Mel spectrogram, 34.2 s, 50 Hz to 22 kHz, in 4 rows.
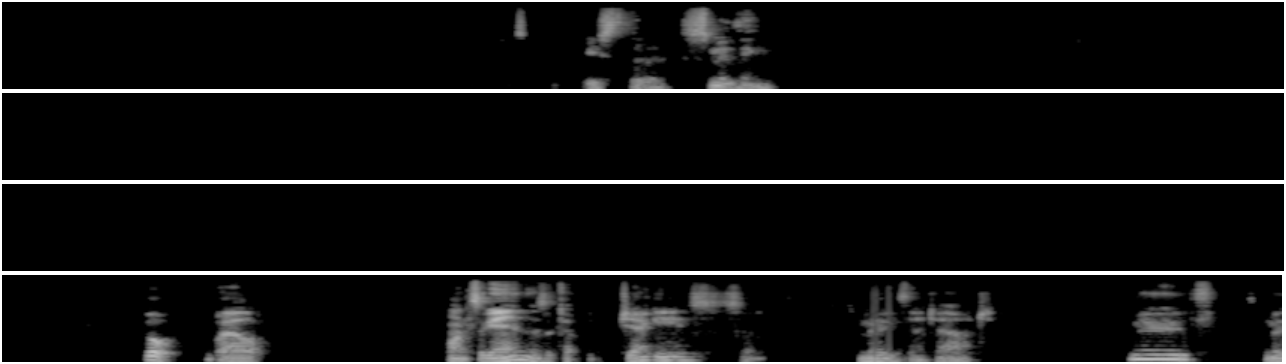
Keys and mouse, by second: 1.6 right click, 1.8 s, 2.2 click, 7.1 right click, 7.3 s, 8.3 click, 9.3 right click, 9.4-10.1 typing, 11.0 right click, 11.2 s, 12.0 right click, 12.0 s, 13.1 s, 13.2 right click, 13.4 q, 14.6 click, 16.8 right click, 16.9-17.6 typing, 18.4 click, 21.3-22.3 typing, 21.3 right click, 21.8 right click, 23.5 click, 25.6 right click, 26.0 q, 27.1 click, 27.6-28.8 typing, 27.8 right click, 29.4 click, 31.3 right click, 31.4 w, 31.6 e, 32.5 click.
